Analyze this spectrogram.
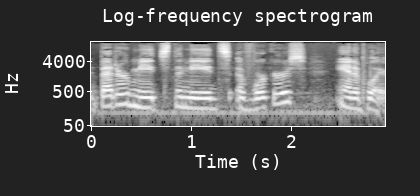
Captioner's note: speaking French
